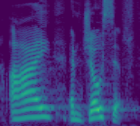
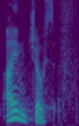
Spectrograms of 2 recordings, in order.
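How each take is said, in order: First: Slow, weighty I am Joseph; slow reveal. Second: Much softer I am Joseph; quiet reveal. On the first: Acted. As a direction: lean on I and draw I am Joseph out slowly. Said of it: "And Joseph said to his brothers". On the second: Retold or imitated. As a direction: say I am Joseph softly, like a confession. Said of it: "he says".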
